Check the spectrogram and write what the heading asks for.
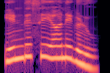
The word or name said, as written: ಎಣ್ದೆಸೆಯಾನೆಗಳು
